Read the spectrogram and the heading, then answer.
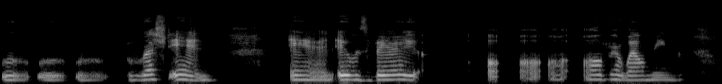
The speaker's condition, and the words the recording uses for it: Stuttering. Yes, I have friends who I can be myself with where I don't stutter.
